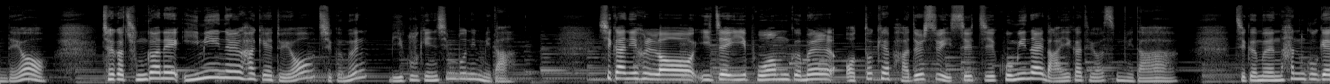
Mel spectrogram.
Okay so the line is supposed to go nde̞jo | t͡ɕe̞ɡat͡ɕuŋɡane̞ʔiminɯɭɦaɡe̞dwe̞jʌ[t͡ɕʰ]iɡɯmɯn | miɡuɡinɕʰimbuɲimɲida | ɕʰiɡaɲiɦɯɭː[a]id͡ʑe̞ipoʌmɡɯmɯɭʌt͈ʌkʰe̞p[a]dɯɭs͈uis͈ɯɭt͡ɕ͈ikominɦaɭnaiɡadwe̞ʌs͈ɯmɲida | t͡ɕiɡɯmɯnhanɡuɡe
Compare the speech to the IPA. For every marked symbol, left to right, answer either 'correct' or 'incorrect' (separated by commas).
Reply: incorrect, incorrect, correct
